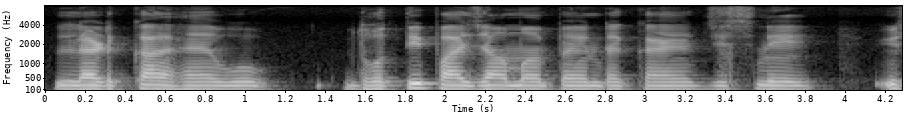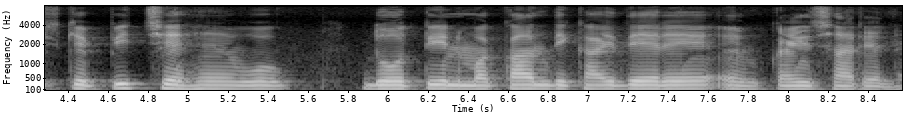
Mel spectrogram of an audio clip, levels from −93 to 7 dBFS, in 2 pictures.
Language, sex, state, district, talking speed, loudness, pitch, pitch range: Hindi, male, Rajasthan, Churu, 170 wpm, -19 LUFS, 125 Hz, 120-130 Hz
